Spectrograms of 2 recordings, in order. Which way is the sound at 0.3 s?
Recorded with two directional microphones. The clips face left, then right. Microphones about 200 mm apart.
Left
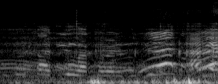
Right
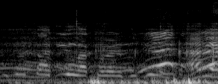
60° right (ahead or behind).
